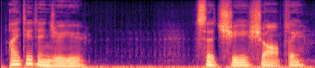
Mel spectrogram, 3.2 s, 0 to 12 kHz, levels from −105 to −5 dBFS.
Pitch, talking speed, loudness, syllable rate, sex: 105 Hz, 135 wpm, -16 LUFS, 5.4 syllables/s, male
